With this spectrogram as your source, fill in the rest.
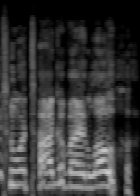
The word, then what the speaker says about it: Tua Tagovailoa: It's Tua Tagovailoa.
